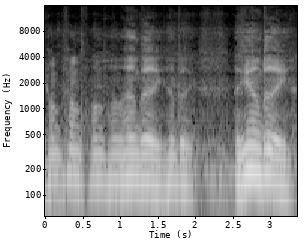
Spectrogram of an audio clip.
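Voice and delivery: playful, improvised character voice; silly put-on voice. Player riffing nonsense at his game, silly put-on voice. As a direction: goof around in a daft new voice. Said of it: "I've never done that voice before".

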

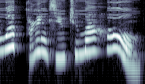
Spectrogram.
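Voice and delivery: high surprised question; exclaiming. Acted. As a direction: ask in glad surprise. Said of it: "Omu exclaimed".

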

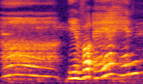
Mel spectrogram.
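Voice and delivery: slow, sung praise for the dog; sing-song pet praise. Acted.

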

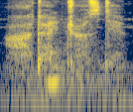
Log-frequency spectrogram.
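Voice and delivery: hushed unvoiced aside; whisper. Real, not acted. Sneaking past a suspect, the player whispers to herself. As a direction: whisper it so nobody hears.

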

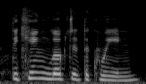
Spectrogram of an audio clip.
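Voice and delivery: ordinary delivery

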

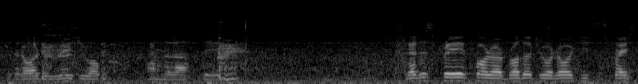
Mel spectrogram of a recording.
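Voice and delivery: usual speaking voice

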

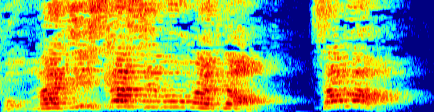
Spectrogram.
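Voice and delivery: put-on high, exasperated yell at kid; snap, patience run out; exasperated shout. Father loses patience.

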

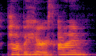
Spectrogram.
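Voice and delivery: mildly flustered apology; apologetic. A narrator's reading. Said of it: "she started immediately apologizing".

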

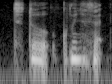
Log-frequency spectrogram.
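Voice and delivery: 思わず漏れた息だけの囁き; マイクから離れて息だけでそっと謝る; 小声の謝罪. Real, not acted. 配信中の小声の謝罪. (配信の合間にこっそり囁くように謝る)

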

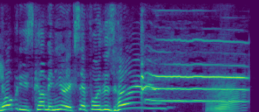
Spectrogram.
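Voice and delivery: slow, loud threat; threatening shout. Acted. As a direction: bark the threat out slowly. Dad threatening loudly.

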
